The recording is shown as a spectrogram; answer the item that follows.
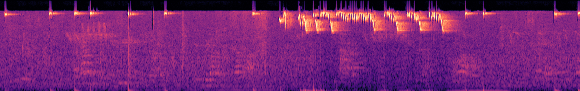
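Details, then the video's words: Jilguero, or saffron finch, recorded in Trenque Lauquen, 'El Correntino' song with repique, golpe and pitadas: high thin whistles at uneven intervals, then a burst of fast, bright descending trilled notes, returning to spaced whistles. "JILGUERO AUDIO "EL CORRENTINO" ( repique, golpe y pitadas)"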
